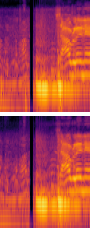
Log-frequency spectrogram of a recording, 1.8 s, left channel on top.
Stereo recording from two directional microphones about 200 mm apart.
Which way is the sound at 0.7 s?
40° left (ahead or behind).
